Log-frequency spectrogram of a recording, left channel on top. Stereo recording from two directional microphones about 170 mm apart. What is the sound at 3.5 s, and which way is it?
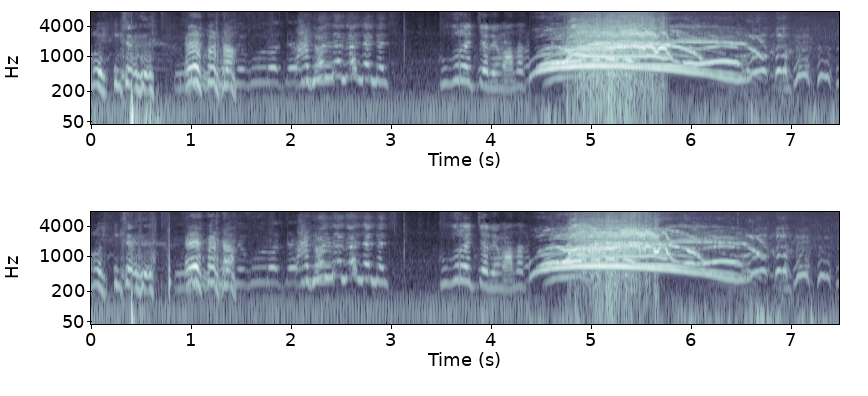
Speech, 20° right (ahead or behind).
